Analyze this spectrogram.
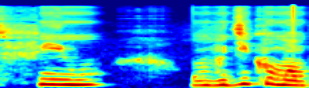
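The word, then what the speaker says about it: Fehu: Et puis ça, j'adore le fait qu'on vous dit, vous voyez ici, ça se prononce Féou.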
